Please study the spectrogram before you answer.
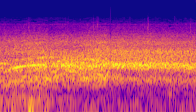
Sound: cheering

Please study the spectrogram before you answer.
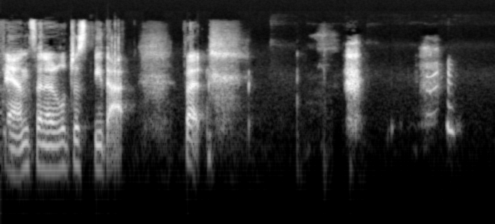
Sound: laughs

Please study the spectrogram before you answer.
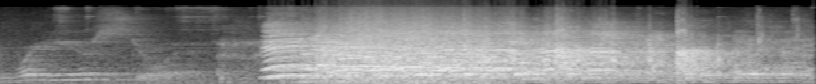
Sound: laughter

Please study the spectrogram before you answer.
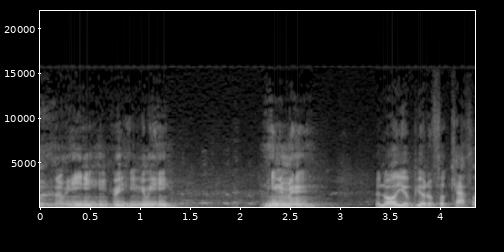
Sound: Don muttering

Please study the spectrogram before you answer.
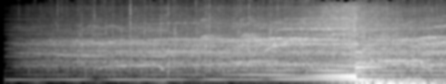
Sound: crowd cheering

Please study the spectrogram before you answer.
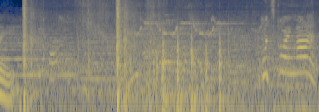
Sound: knocking; rifle shots

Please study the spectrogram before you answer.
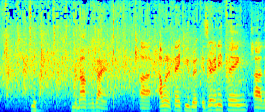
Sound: applause

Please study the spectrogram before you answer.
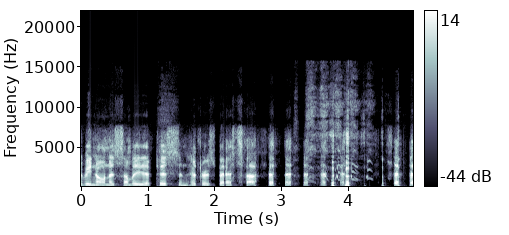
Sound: laughs

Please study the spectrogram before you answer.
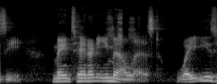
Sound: graphics swish

